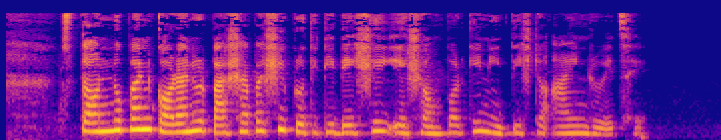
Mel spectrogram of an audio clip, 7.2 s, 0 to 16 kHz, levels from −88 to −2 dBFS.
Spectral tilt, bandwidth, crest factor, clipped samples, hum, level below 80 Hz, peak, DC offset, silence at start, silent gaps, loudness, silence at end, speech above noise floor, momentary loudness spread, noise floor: -3.5 dB/octave; 12 kHz; 16 dB; under 0.1%; none; -58 dBFS; 0 dBFS; under 0.1%; 0.05 s; none; -16 LUFS; 0.8 s; 55 dB; 15 LU; -71 dBFS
